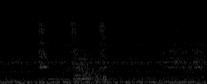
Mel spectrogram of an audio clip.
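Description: A marker squeaks as it writes on plastic.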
